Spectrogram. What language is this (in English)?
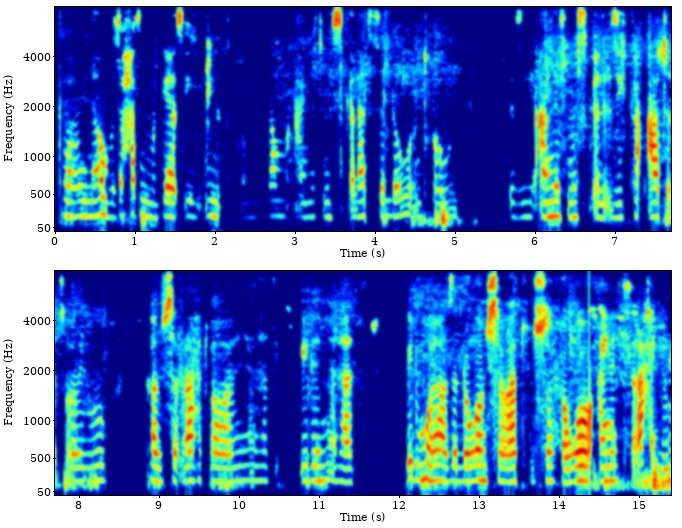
Tigrinya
